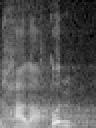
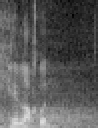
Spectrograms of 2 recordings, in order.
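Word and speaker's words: حلق: Perhatikan cara bacanya. Bukan halaqun, tapi hilaqun.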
